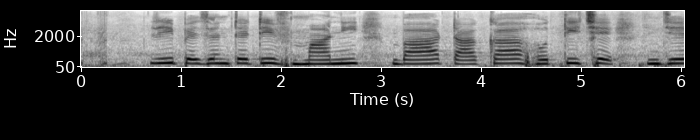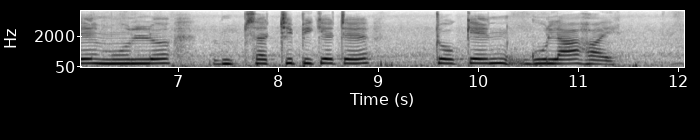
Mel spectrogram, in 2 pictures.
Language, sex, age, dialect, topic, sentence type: Bengali, female, 18-24, Western, banking, statement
